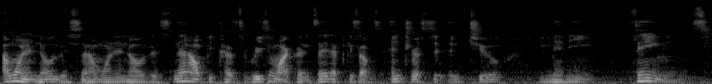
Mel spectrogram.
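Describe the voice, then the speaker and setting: Fairly low in pitch, a man speaks with lively intonation. His voice is somewhat breathy and his pace fairly quick. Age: 60s. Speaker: dance teacher, video blogger. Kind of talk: casual monologue to camera. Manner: halting, rambling with self-corrections.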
